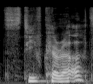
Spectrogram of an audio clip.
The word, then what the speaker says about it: Carell: Wie würdest du ihn aussprechen? – Carell. – Steve Carell.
